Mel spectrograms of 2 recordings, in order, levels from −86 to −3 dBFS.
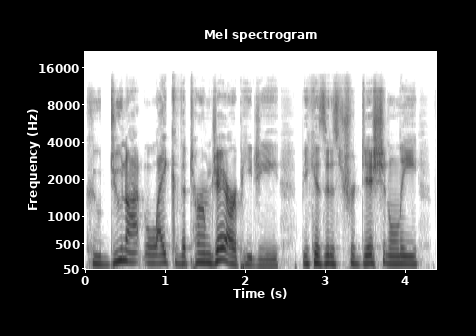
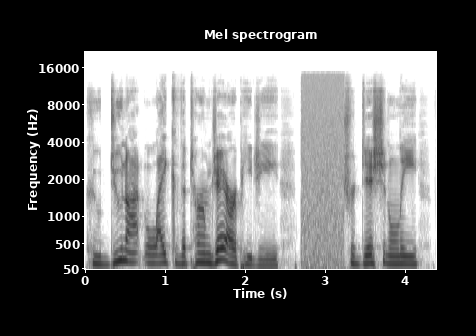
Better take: first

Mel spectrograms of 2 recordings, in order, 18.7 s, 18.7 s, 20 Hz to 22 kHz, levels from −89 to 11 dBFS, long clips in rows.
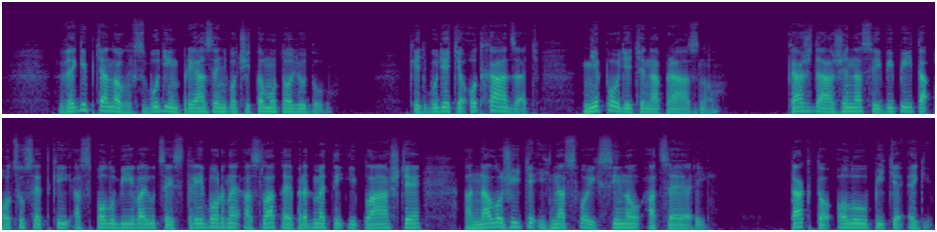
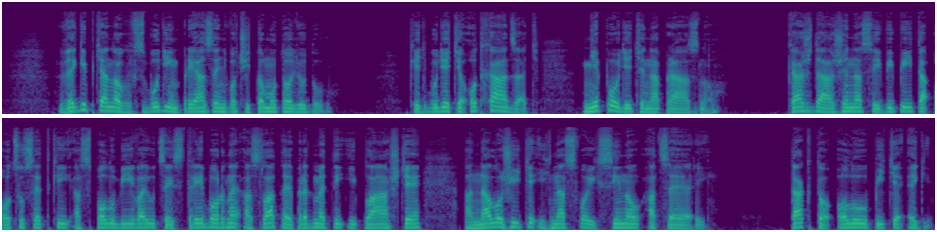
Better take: second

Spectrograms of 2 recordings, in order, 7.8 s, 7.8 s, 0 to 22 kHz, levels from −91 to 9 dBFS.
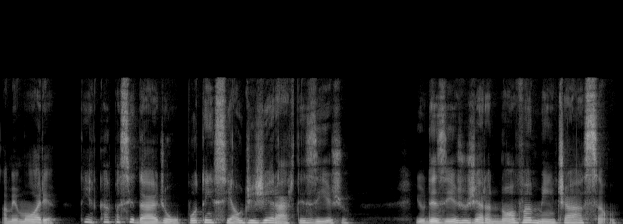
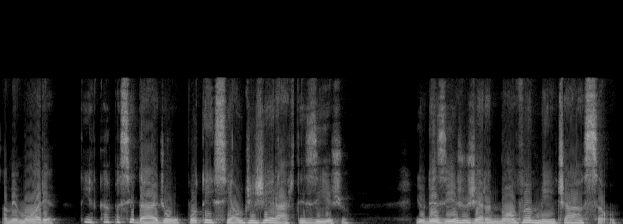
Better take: first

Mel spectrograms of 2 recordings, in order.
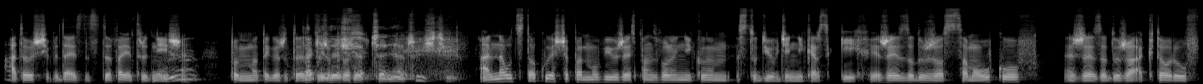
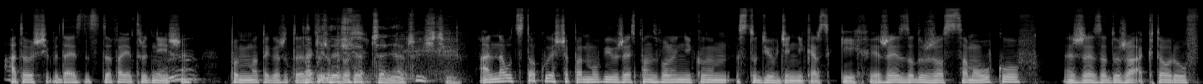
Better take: second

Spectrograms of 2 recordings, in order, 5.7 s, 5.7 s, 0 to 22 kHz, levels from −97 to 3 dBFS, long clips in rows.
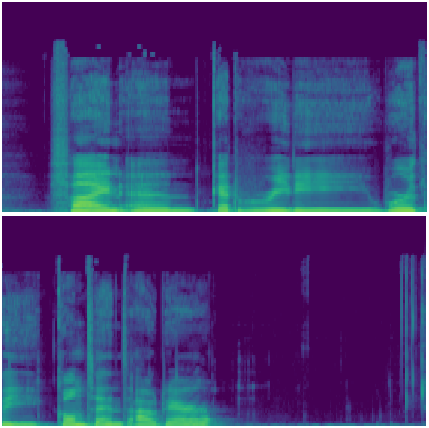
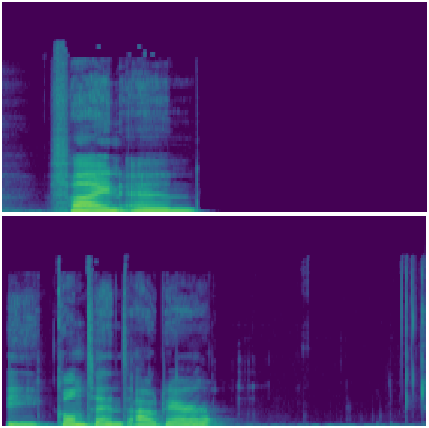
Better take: first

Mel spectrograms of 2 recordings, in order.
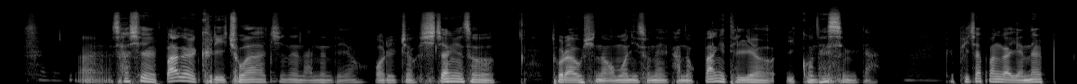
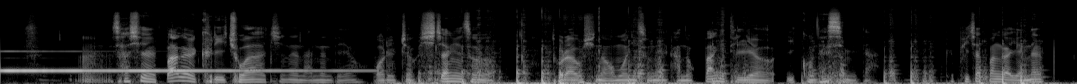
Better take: first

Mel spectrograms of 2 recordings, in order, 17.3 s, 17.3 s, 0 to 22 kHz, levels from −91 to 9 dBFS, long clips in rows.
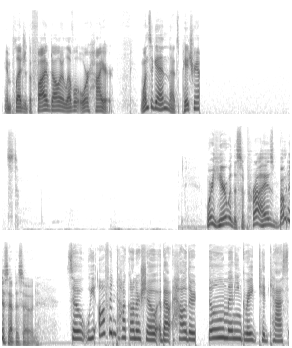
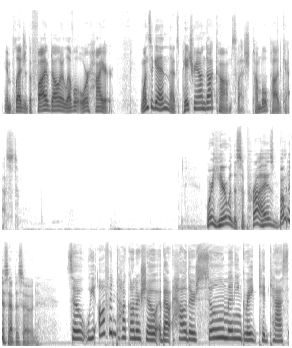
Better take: second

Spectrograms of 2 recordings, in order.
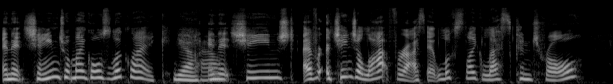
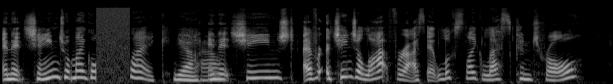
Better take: first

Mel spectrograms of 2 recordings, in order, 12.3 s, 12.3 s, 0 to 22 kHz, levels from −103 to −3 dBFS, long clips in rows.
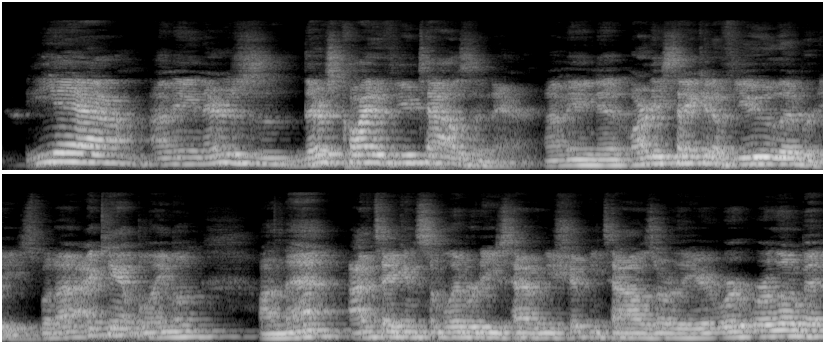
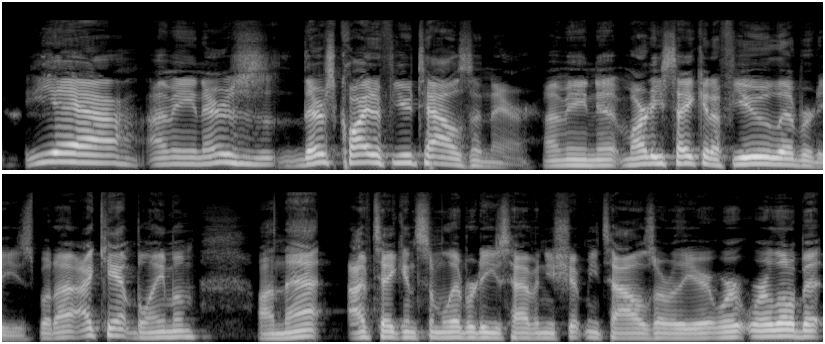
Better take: second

